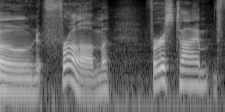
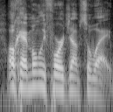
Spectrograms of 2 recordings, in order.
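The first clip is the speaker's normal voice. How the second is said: quick, louder mock eager kid voice; eager kid announcing; 8 dB louder, faster than usual. Imitating Pelly eagerly announcing each jump, louder. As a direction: rattle it off like an over-keen kid reporting in.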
